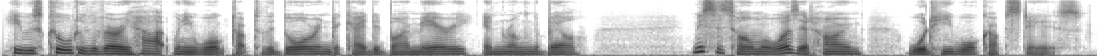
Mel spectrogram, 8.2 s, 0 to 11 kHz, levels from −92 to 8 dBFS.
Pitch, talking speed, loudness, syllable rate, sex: 140 Hz, 225 wpm, -19 LUFS, 5.5 syllables/s, female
